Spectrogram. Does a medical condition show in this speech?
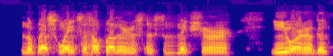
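Yes: cleft lip and palate; rare congenital defect like Rudy Garcia's.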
